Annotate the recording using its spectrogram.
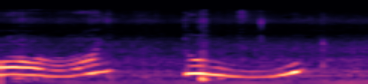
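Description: Two long, wavering voice-like calls about a second apart, each dipping and then rising in pitch.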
